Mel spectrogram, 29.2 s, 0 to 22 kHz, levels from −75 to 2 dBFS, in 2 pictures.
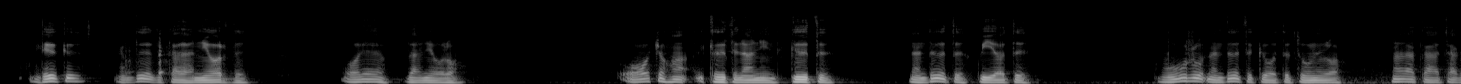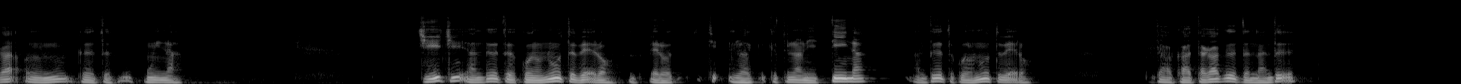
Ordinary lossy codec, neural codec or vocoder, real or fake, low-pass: none; none; real; 10.8 kHz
